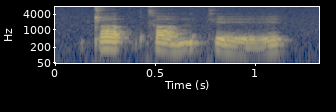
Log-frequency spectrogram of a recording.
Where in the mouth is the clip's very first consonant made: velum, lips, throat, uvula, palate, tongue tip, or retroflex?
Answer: retroflex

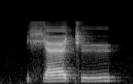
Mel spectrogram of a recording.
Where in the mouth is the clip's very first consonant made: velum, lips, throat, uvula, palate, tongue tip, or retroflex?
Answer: palate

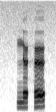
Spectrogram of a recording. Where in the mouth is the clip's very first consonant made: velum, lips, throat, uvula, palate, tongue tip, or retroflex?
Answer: tongue tip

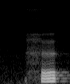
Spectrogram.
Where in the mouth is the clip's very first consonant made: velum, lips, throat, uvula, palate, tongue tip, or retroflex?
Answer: throat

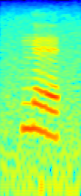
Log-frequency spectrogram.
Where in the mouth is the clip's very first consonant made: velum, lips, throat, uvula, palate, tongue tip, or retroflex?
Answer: velum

